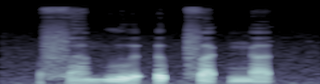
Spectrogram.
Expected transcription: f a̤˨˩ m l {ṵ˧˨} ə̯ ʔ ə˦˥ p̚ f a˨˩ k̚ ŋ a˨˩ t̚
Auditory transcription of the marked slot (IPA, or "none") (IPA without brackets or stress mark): ṵ˧˨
